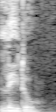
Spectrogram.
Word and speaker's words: Lidl: Now the adverts say um spend a little at little. Don't spend a lot. Spend a little. See now they're rhyming the little. Realize that it rhymes with little.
